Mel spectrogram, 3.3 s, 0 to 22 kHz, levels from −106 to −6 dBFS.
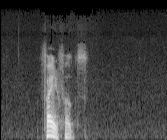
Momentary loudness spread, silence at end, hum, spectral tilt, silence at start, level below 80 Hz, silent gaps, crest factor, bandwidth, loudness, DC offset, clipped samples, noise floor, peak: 21 LU; 1.65 s; none; -8 dB/octave; 0.9 s; -56 dBFS; none; 22 dB; 10 kHz; -20 LUFS; under 0.1%; under 0.1%; -64 dBFS; -2 dBFS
